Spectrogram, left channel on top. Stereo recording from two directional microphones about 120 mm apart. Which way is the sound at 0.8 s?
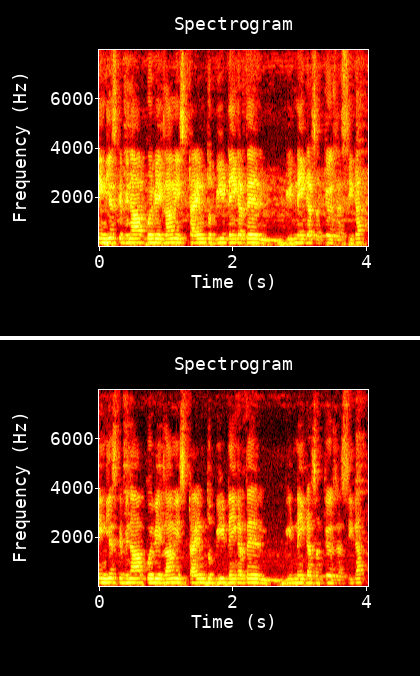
60° right (ahead or behind).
